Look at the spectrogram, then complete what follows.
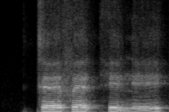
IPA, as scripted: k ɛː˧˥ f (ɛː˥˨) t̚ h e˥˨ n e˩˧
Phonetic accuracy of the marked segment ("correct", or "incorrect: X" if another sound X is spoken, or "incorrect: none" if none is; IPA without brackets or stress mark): correct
